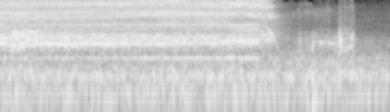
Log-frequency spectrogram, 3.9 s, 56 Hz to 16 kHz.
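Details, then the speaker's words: Surgical drill during a plantar plate repair, drilling a Trushot suture anchor into the base of the proximal phalanx, angled slightly distal and inferior: high-pitched whine for about 2.5 seconds, then stops with a few clicks. "So this is right in the base of the proximal phalanx. I angle a little distal, a little bit inferiorly, and we're just going to drill it in."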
